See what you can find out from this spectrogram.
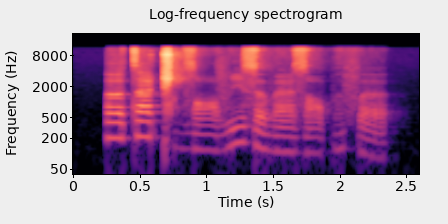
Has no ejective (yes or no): yes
